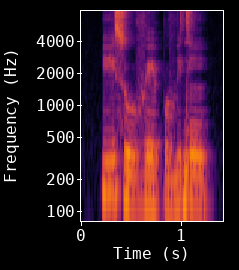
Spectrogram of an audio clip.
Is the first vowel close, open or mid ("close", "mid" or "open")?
close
